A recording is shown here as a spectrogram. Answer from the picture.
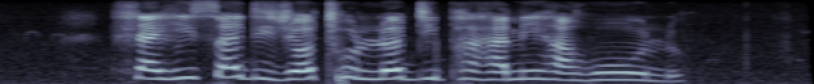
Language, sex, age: Southern Sotho, female, 21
